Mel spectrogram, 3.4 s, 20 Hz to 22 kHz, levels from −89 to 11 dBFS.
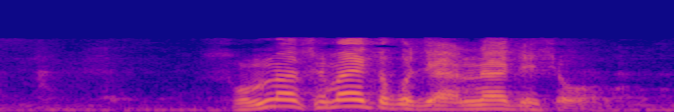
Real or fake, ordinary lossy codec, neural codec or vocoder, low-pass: fake; MP3, 32 kbps; vocoder, 44.1 kHz, 128 mel bands, Pupu-Vocoder; 5.4 kHz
